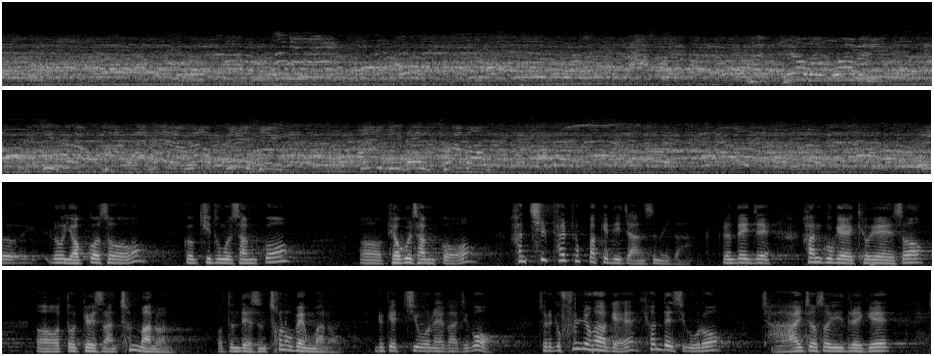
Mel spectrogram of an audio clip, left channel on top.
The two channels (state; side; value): different; both; correlation 0.00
